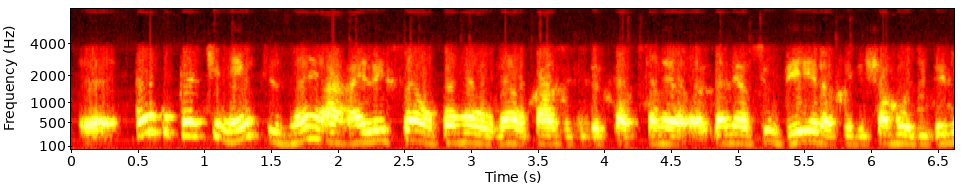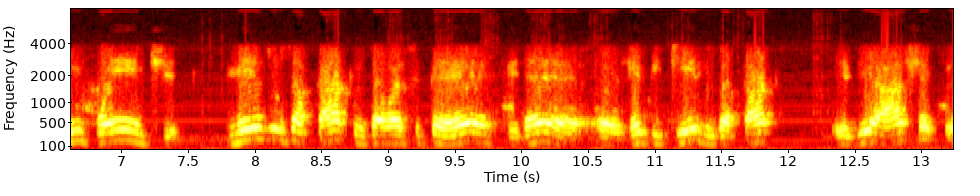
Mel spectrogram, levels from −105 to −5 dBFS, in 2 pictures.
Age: 50-69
